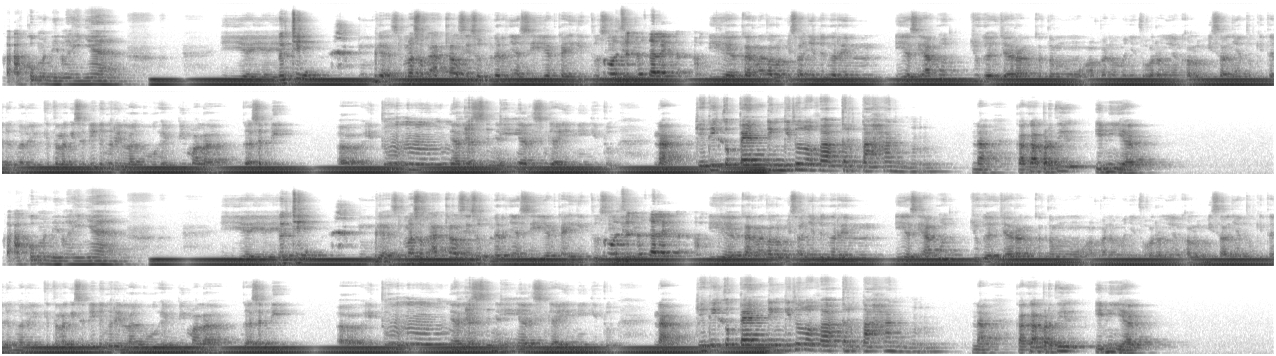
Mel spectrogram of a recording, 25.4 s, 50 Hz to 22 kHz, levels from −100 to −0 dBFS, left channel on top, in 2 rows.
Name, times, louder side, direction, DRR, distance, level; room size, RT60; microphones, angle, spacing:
voice 1, 0.1-1.2 2.8-3.5 6.0-7.3 16.5-18.0 19.7-22.1, left 2 dB, 55° left, 0 dB, 2.4 m, -33 dB
sound 1, 1.5-20.4, left 2 dB, 70° left, 0.8 m, -25 dB
voice 2, 2.2-2.9 3.6-6.4 7.1-15.6 16.1-16.7 17.2-18.8 19.2-19.4 22.4-24.1, equal, 5° right, -2 dB, 1.4 m, -36 dB
10.5 x 5.7 x 3.2 m, 0.67 s
head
